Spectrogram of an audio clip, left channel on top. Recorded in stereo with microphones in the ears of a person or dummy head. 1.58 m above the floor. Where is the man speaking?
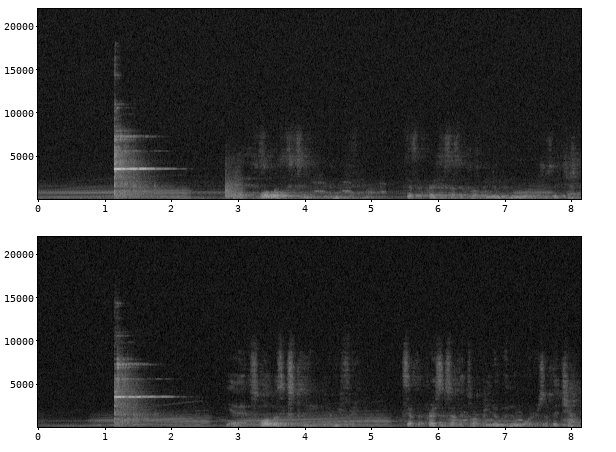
70° right (ahead or behind), 4.5 m.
